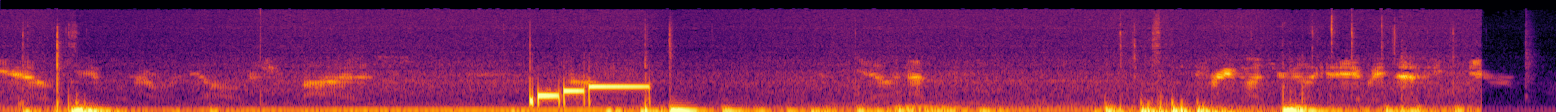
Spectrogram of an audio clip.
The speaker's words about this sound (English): Oh, I just heard a beep. You still there?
